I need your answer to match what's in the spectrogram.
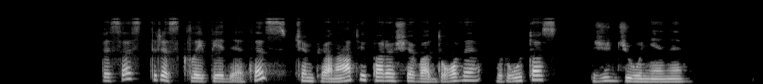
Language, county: Lithuanian, Šiauliai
